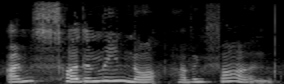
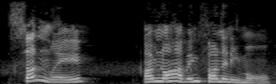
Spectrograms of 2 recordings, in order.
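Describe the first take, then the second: First: Slow, with "suddenly" drawn out and leaned on; dragged-out dismayed complaint; slow stressed. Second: Louder, faster distressed complaint; loud upset protest; upset outburst. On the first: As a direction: stretch out "suddenly" in mock despair. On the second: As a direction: blurt it out in dismay. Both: Real, not acted.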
